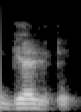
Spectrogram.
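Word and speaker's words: Geld: अगर किसी वर्ड के एंड में है तब हम उसको डी को डिवाइस करके टी की तरह प्रोनाउंस करेंगे, ठीक है, गेल्ट, ओंट, ठीक है।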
